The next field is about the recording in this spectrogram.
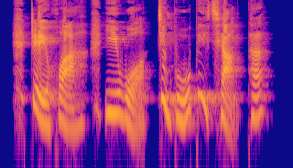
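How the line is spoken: Smiling. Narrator (Chinese): 凤姐听了这篇话，便向王夫人笑道

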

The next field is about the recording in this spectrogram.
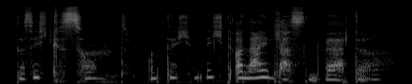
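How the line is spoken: Whisper. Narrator (German): wisperte

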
